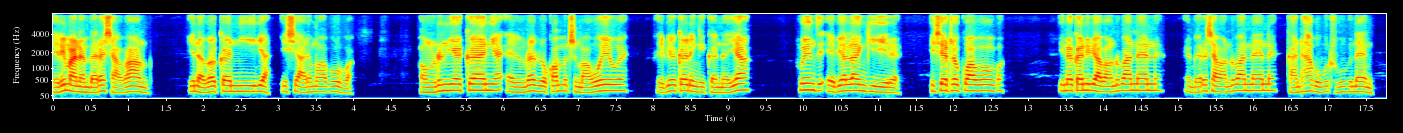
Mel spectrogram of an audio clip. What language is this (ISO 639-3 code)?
koo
